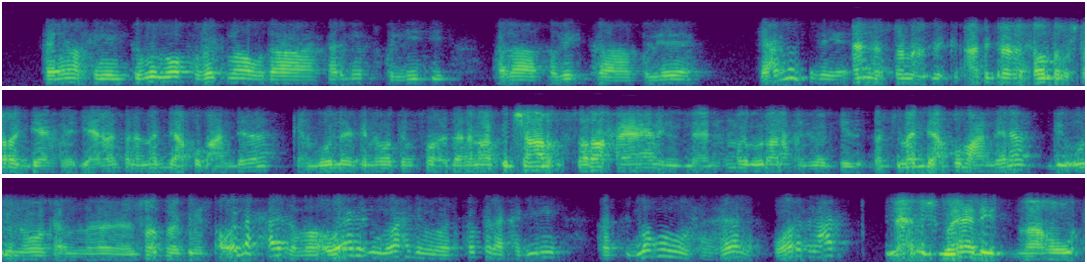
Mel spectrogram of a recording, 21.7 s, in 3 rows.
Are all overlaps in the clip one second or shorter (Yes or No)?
Yes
